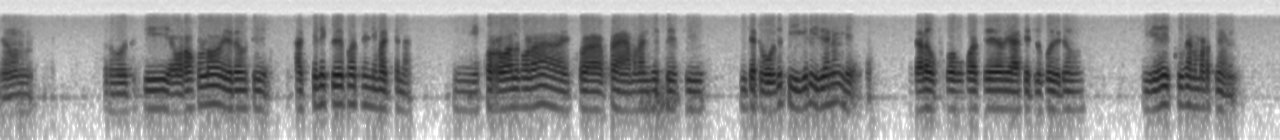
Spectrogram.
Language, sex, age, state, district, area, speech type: Telugu, male, 18-30, Andhra Pradesh, Kakinada, rural, conversation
